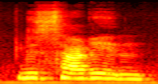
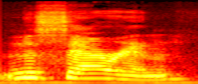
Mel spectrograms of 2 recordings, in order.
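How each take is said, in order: First: The name is said with a less American accent. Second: The name is said with a more American accent.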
